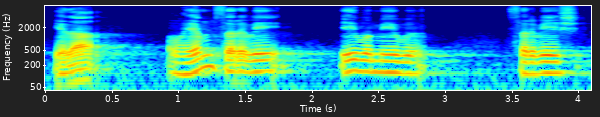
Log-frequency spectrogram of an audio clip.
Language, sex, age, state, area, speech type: Sanskrit, male, 18-30, Rajasthan, urban, spontaneous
